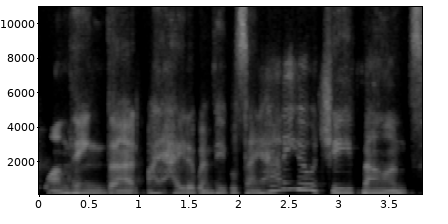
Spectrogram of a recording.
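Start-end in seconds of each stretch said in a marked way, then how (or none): 2.2-3.8 higher-pitched mimicry of a naive questioner; mock earnest question. Imitating people who ask about balance, mock earnest. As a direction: parrot the question in a raised voice.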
